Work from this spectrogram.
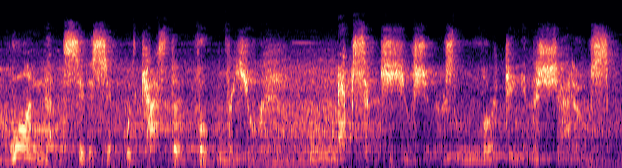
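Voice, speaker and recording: An actor playing a stern, defiant young swordsman lord in a video game, speaking gravely and with menace. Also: medium pitch, lively intonation, normal speed, lightly acted. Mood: defiant scorn. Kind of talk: dramatic game voice acting. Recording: game audio under loud background noise.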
